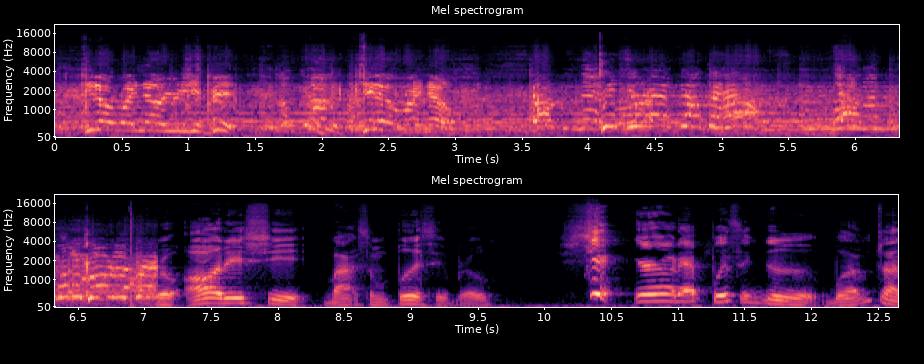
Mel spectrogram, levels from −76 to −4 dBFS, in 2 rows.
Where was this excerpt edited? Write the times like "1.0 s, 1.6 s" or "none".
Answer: none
